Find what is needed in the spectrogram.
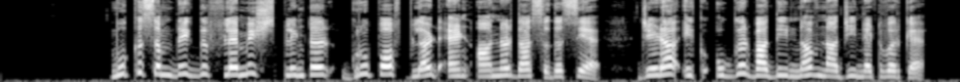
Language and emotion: Dogri, neutral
